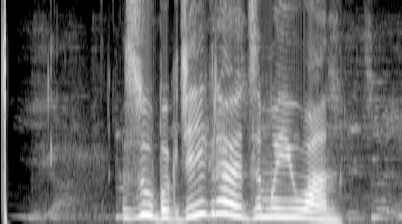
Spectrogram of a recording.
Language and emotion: Russian, positive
